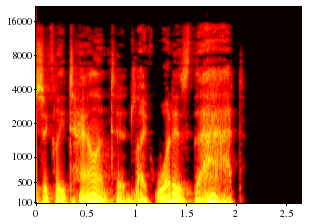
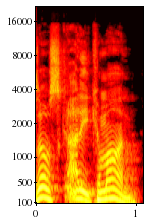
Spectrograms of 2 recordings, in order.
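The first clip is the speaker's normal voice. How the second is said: cheerful call; 9 semitones higher than usual. Retold or imitated. Roadie calls him from bus.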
